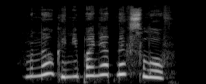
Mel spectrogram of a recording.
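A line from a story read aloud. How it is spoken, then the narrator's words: Squeaky little voice. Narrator (Russian): сообщила она писклявым голоском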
